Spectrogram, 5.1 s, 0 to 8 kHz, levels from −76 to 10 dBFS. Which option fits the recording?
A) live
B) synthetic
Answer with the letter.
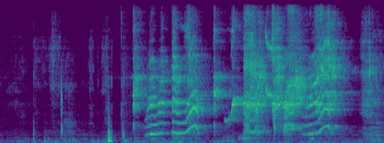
B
